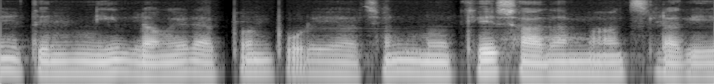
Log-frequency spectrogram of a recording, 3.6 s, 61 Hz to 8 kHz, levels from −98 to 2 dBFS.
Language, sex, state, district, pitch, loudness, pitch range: Bengali, male, Odisha, Malkangiri, 115 Hz, -20 LUFS, 110-120 Hz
